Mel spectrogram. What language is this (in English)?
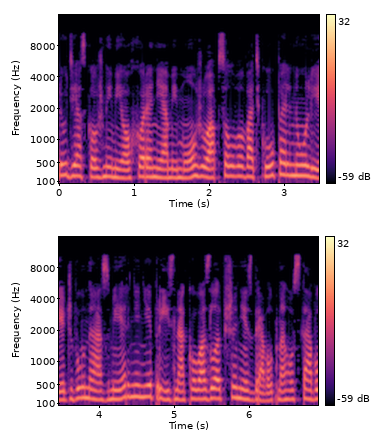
Slovak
